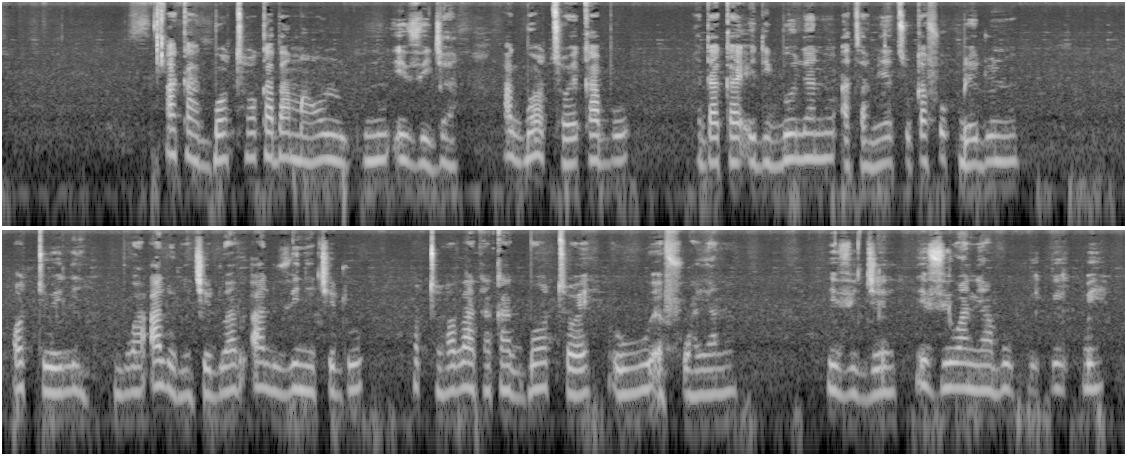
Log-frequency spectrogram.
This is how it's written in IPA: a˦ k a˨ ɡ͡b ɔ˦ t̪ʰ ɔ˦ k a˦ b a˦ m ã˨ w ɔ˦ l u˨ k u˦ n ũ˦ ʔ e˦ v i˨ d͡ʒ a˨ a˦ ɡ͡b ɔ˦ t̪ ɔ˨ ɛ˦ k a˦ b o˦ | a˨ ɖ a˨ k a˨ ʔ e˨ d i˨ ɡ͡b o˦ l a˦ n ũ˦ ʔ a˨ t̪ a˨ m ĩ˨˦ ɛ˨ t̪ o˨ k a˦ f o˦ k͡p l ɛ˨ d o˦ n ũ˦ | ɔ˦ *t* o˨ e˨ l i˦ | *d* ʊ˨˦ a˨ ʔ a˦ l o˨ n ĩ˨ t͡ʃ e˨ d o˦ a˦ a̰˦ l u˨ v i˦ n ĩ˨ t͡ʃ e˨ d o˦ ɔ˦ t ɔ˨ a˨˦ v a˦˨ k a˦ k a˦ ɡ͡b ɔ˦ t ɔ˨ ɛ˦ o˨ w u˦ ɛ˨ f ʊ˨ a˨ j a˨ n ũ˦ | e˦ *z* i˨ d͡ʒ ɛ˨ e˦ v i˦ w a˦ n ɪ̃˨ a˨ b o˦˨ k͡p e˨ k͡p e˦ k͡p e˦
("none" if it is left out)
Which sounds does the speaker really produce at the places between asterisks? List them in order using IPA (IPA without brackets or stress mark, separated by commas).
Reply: t, b, v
